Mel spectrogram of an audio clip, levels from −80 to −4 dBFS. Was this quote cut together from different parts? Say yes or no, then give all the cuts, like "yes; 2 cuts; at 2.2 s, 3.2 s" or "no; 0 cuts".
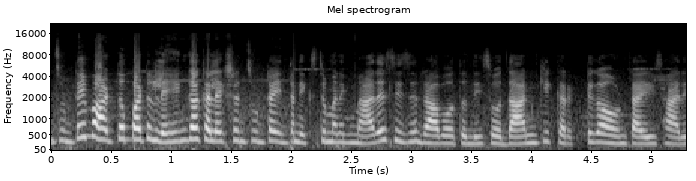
yes; 1 cut; at 2.0 s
